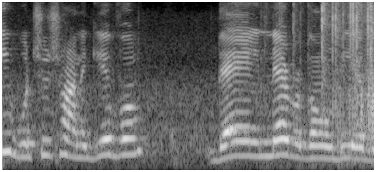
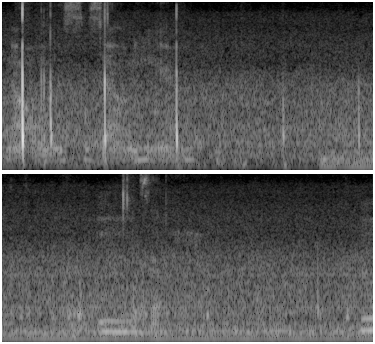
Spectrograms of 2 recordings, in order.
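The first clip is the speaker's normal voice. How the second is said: whispered to herself; soft unvoiced aside; 3 semitones lower, 12 dB quieter than usual. Real, not acted. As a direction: breathe it under your breath.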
